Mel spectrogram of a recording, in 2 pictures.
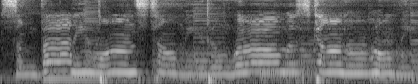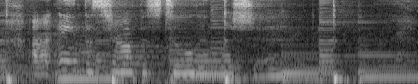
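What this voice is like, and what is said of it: Sung in a put-on Scottish accent. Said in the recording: “It's hard to say your R's if you're in a Scottish accent.”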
